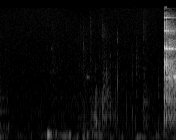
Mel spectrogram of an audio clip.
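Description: Glasses clink together once in a toast, a bright ringing strike near the end that keeps shimmering briefly, after a stretch of soft low handling noises.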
